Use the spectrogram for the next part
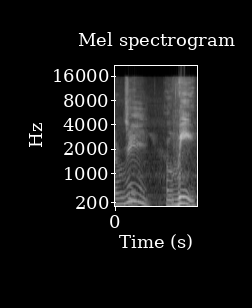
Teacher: মানে উপরের দাঁত নিচে নিচের ঠোঁটের সাথে চেপে গলার ভাইব্রেট হবে কম্পন হবে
